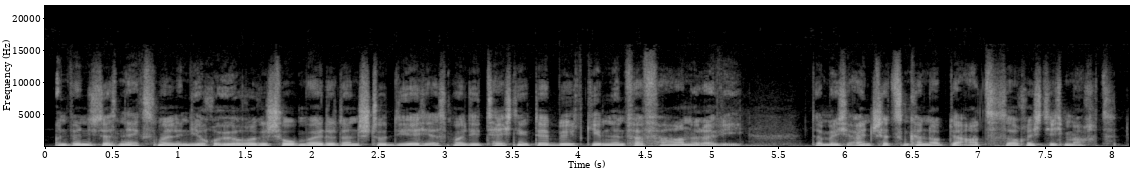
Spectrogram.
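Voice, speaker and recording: A man's voice: lowish voice, fast talker, mellow, dry recording, voice pushed up, natural voice. A man doing a patient, reasoning neighbor. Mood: ironic. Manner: patient, explaining, mildly ironic. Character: calm, reasoning middle-aged male neighbor.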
